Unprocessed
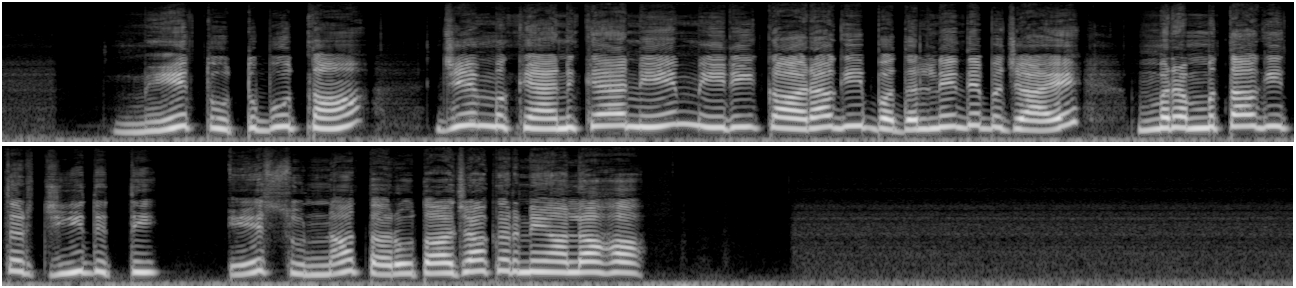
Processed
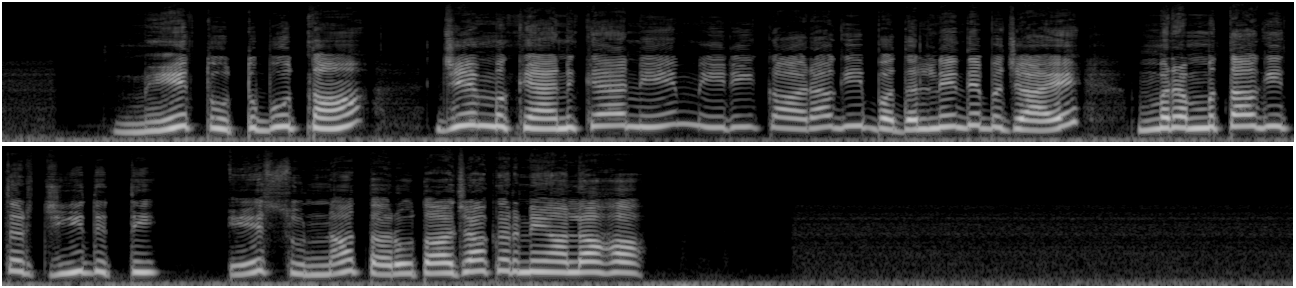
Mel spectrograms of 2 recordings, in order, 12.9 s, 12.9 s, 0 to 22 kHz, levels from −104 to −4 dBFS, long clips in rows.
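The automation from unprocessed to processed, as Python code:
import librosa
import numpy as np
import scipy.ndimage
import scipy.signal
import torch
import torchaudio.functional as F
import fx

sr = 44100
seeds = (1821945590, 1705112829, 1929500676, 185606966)

y = fx.gain(x, sr, db=fx.line((2.54, -9.0), (3.44, -18.5), (4.05, -18.5), (4.51, -11.0)))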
